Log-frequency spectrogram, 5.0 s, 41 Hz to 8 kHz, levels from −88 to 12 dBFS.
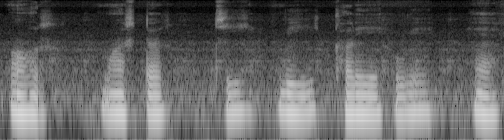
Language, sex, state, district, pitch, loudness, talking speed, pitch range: Hindi, male, Uttar Pradesh, Jalaun, 115 Hz, -18 LUFS, 85 wpm, 110-115 Hz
